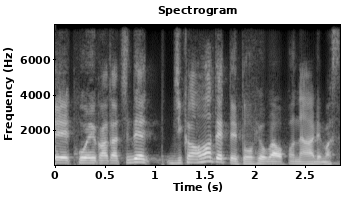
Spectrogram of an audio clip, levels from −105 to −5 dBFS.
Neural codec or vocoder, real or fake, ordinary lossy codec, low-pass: codec, 16 kHz, 1 kbps, X-Codec, HuBERT features, trained on general audio; fake; none; none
